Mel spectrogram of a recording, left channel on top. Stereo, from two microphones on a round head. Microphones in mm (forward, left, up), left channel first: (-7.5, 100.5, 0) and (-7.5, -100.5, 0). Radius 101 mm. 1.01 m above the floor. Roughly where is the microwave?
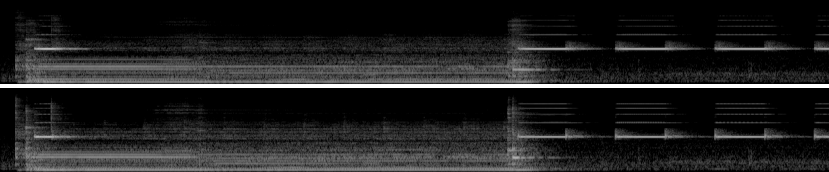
Right.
